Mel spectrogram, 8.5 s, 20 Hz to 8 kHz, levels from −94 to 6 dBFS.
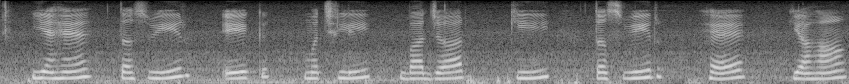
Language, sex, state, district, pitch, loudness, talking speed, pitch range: Hindi, female, Haryana, Charkhi Dadri, 225 Hz, -14 LUFS, 65 wpm, 215-245 Hz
